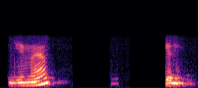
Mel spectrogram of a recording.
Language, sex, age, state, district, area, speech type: Urdu, female, 30-45, Uttar Pradesh, Gautam Buddha Nagar, rural, conversation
